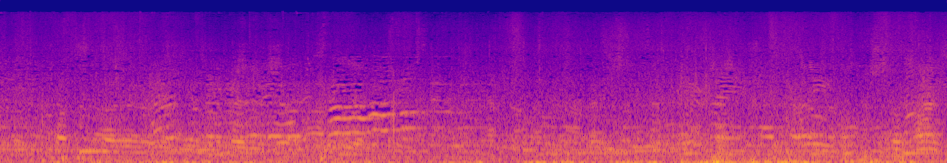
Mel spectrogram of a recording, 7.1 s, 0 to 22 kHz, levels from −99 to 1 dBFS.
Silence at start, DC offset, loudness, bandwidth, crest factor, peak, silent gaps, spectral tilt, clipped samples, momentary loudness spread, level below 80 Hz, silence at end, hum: 0 s; under 0.1%; -30 LUFS; 16.5 kHz; 18 dB; -10 dBFS; none; -6.5 dB/octave; under 0.1%; 6 LU; -36 dBFS; 0 s; none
